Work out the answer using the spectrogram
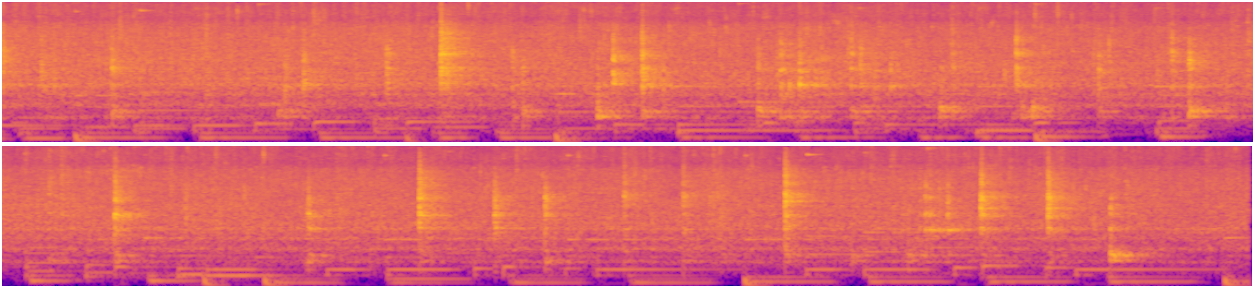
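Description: Pork cheeks and chopped onion and garlic sizzling in hot oil in a pot, with frequent sharp taps of a utensil knocking the onion and garlic out of a container into the pot.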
